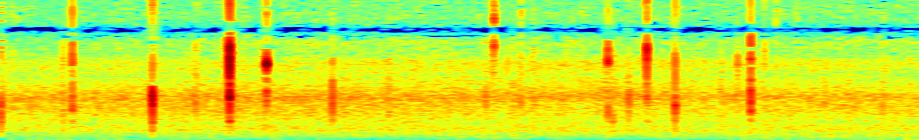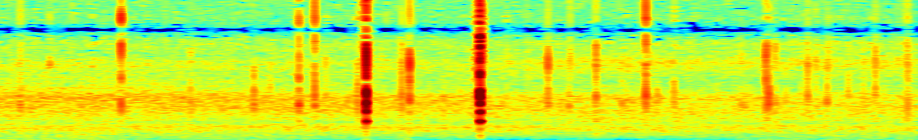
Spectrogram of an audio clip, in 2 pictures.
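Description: Light rain: scattered raindrops ticking sharply and irregularly on the microphone and camera, over a steady hiss. Two ticks about six and a half and seven seconds in stand out as the loudest.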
